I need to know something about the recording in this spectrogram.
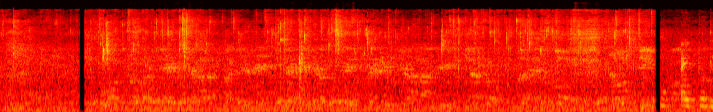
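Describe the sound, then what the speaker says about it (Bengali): Tap water runs steadily into a sink for face washing at home, a continuous close splashing flow with two brief breaks, alone without talk. "মুখটা একটু ধুয়ে নিলাম"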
